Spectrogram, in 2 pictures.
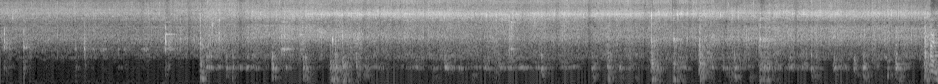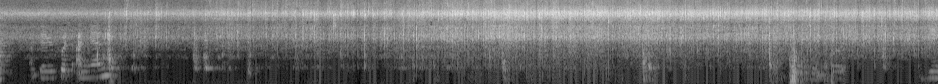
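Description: Chopped garlic, then sliced onion, sizzling in hot oil in a non-stick wok, stirred with a wooden spatula that scrapes and taps against the pan. The sizzle drops suddenly about halfway through, then grows louder again.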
